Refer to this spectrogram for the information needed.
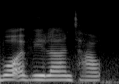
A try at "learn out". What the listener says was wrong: Oh, no, you learn out. You made too much of the learn. You learn out.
